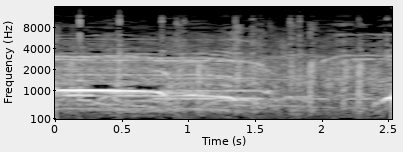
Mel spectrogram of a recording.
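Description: audience applause and cheering

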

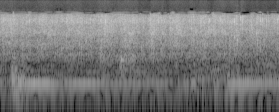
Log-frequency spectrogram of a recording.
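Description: audience applause

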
